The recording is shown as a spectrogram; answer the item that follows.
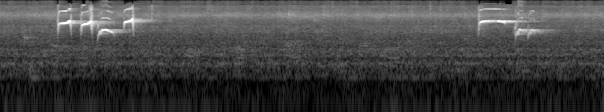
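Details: Cinereous tit, locally glatik batu, singing keenly as a lure so other birds join in: four rapid high chirps, then after about two and a half seconds a thinner whistled phrase trailing into quick notes.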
